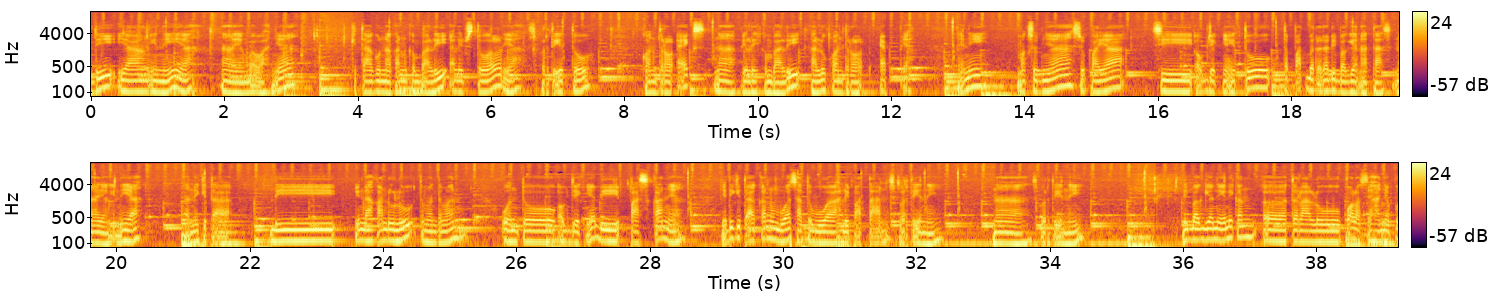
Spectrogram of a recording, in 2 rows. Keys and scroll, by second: 4.2 ctrl+z, 4.2 i, 6.5 v, 8.5 ctrl+x, 11.1 ctrl+f, 15.5 x, 20.3 v, 27.6 d, 29.8 z, 31.1 v, 35.9 ctrl+z.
